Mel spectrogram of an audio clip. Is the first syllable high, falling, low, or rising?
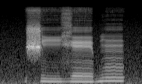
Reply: low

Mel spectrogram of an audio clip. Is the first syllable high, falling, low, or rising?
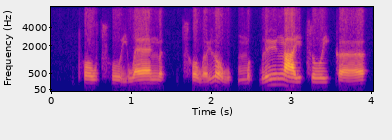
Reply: low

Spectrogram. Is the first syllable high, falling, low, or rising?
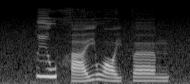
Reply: high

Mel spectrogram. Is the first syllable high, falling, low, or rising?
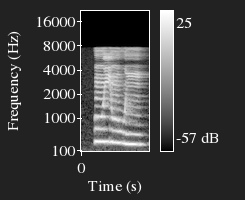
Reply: high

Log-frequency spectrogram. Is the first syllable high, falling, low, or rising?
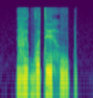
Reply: low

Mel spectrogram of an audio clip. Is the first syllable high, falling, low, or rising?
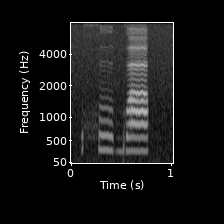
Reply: low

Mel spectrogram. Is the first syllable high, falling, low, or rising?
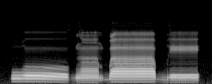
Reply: falling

